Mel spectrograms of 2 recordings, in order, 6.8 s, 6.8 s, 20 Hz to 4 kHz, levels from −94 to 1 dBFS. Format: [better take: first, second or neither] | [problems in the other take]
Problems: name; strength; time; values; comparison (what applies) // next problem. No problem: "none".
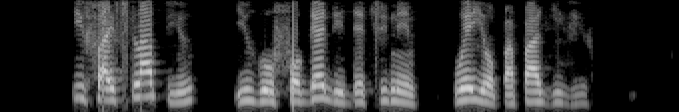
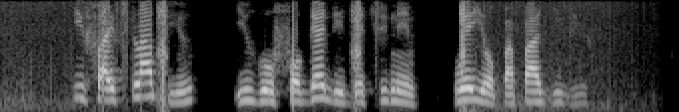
first | background sound (Fire); 14 dB below the speech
